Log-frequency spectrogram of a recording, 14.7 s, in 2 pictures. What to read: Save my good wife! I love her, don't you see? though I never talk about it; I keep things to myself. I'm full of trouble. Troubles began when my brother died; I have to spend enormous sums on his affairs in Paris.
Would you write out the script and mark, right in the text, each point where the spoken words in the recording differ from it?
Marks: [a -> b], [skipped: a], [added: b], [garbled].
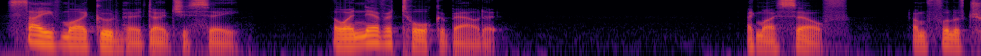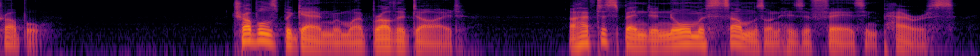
Save my good [skipped: wife! I love] her, don't you see? though I never talk about it; I [skipped: keep things to] myself. I'm full of trouble. Troubles began when my brother died; I have to spend enormous sums on his affairs in Paris.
